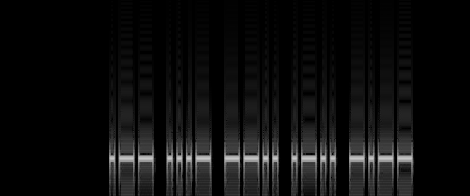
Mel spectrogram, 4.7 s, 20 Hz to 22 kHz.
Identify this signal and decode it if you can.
Morse code, heard as a keyed tone, about 25 wpm, 700 Hz. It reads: WVZLY
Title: Code Groups - 5 Letters - 25wpm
